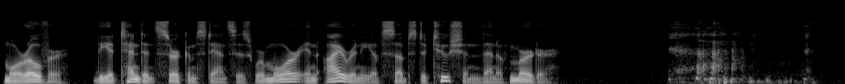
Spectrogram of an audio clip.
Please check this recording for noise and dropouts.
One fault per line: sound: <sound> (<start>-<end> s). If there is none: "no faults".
sound: laugh (6.7-8.2 s)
